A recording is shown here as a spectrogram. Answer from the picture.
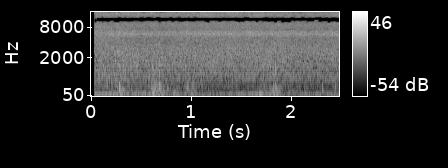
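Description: Wind buffeting the microphone on the bow of a motor cruiser under way, over the steady low drone of the boat's engines.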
